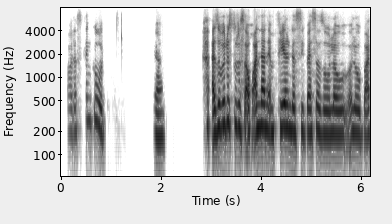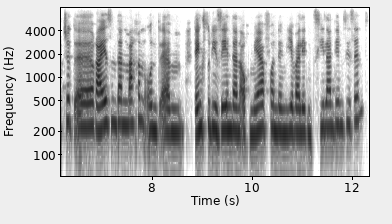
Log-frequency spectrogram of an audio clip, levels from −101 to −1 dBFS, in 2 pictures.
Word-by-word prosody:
Oh, 195 Hz, -, -15 dB
das 200 Hz, +2 st, -15 dB
klingt 275 Hz, -2 st, -11 dB
gut. 225 Hz, -9 st, -1 dB, 1.0 s
Ja. 175 Hz, -2 st, -1 dB, 1.0 s
Also 200 Hz, +6 st, +6 dB
würdest 250 Hz, +1 st, +3 dB
du 240 Hz, -, +1 dB
das 225 Hz, 0 st, 0 dB
auch 220 Hz, -, +5 dB
anderen 225 Hz, 0 st, +7 dB
empfehlen, 215 Hz, +2 st, +3 dB
dass 195 Hz, -1 st, +1 dB
sie 200 Hz, -, -3 dB
besser 195 Hz, +1 st, 0 dB
so 185 Hz, 0 st, +1 dB
Low 185 Hz, 0 st, +1 dB
Low-Budget, 190 Hz, +6 st, -2 dB
äh, 230 Hz, 0 st, +1 dB
Reisen 240 Hz, +3 st, +3 dB
dann 250 Hz, -1 st, -2 dB
machen? 250 Hz, +2 st, -3 dB
Und 215 Hz, -4 st, -4 dB
ähm, 200 Hz, +1 st, -4 dB, 0.2 s
denkst 210 Hz, +2 st, 0 dB
du, 235 Hz, -, -6 dB
die 215 Hz, -1 st, -1 dB
sehen 210 Hz, +2 st, 0 dB
dann 205 Hz, -1 st, 0 dB
auch -, -, -5 dB
mehr 205 Hz, +4 st, -1 dB
von 215 Hz, -1 st, -5 dB
den 195 Hz, -1 st, -3 dB
jeweiligen 195 Hz, -2 st, -3 dB
Ziel, 225 Hz, +1 st, -9 dB
an 225 Hz, -1 st, -3 dB
dem 235 Hz, -1 st, -6 dB
sie 240 Hz, +1 st, -10 dB
sind? 280 Hz, +9 st, -9 dB
215 Hz, 190 wpm, -20 LUFS, 195-230 Hz, 1.0 s, anderen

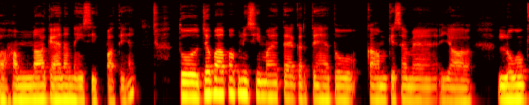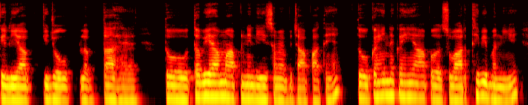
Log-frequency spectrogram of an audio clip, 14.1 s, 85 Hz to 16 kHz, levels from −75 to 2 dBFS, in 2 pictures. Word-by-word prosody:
हम 110 Hz, -1 st, +1 dB, 0.2 s
ना 110 Hz, +1 st, +4 dB
कहना 110 Hz, +1 st, +2 dB
नहीं 110 Hz, -1 st, 0 dB
सीख 100 Hz, -2 st, -4 dB
पाते 100 Hz, +1 st, -4 dB
हैं। 140 Hz, +10 st, -5 dB, 0.6 s
तो 130 Hz, -1 st, +6 dB
जब 150 Hz, +1 st, +6 dB
आप 150 Hz, -1 st, +5 dB
अपनी 150 Hz, -1 st, +3 dB
सीमाएँ 130 Hz, -2 st, 0 dB
तय 120 Hz, -1 st, -1 dB
करते 115 Hz, 0 st, -4 dB
हैं 110 Hz, -1 st, -1 dB
तो, 110 Hz, -1 st, -4 dB
काम 110 Hz, -1 st, -1 dB
के 110 Hz, -, -3 dB
समय 105 Hz, -1 st, -3 dB
या 105 Hz, -1 st, -3 dB, 0.6 s
लोगों 110 Hz, +1 st, +4 dB
के 115 Hz, 0 st, +2 dB
लिए 110 Hz, 0 st, +5 dB
आपकी 105 Hz, +1 st, -1 dB
जो 110 Hz, -1 st, +2 dB
उपलब्धता 105 Hz, +1 st, -3 dB
है, 100 Hz, 0 st, -3 dB, 0.4 s
तो 110 Hz, -2 st, +2 dB
तभी 130 Hz, +1 st, +5 dB
हम 130 Hz, -1 st, +4 dB
अपने 115 Hz, 0 st, 0 dB
लिए 110 Hz, -1 st, +2 dB
समय 105 Hz, -1 st, 0 dB
बचा 100 Hz, 0 st, -2 dB
पाते 100 Hz, +1 st, -4 dB
हैं। 155 Hz, +8 st, -4 dB, 0.2 s
तो 120 Hz, -2 st, +1 dB
कहीं 135 Hz, +1 st, +1 dB
न 140 Hz, -, +2 dB
कहीं 130 Hz, -2 st, -1 dB
आप 120 Hz, -1 st, -2 dB, 0.3 s
स्वार्थी 110 Hz, +3 st, 0 dB
भी 135 Hz, -, +3 dB
बनिए 110 Hz, +4 st, -1 dB
110 Hz, 185 wpm, -23 LUFS, 105-125 Hz, 0.6 s, तो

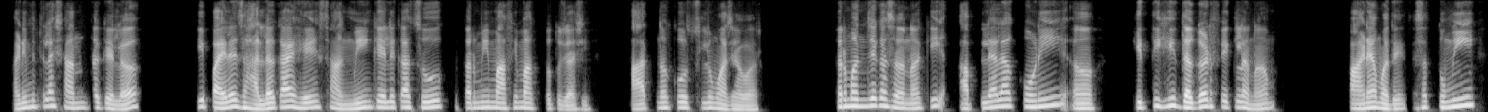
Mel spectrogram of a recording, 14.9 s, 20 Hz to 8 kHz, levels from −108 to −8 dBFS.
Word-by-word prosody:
आणि 120 Hz, +4 st, +1 dB
मी 160 Hz, +3 st, 0 dB
तिला 185 Hz, +1 st, 0 dB
शांत 140 Hz, 0 st, -3 dB
केलं, 120 Hz, +3 st, +2 dB, 0.6 s
की 170 Hz, -, 0 dB
पहिले 145 Hz, +4 st, +5 dB
झालं 130 Hz, -4 st, +3 dB
काय 160 Hz, +1 st, +4 dB
हे 140 Hz, +2 st, +1 dB
सांग. 125 Hz, -8 st, -2 dB
मी 140 Hz, +5 st, +2 dB
केली 155 Hz, -1 st, +2 dB
का 155 Hz, 0 st, +3 dB
चूक. 155 Hz, +3 st, 0 dB, 0.2 s
तर 140 Hz, -, 0 dB
मी 145 Hz, +2 st, 0 dB
माफी 140 Hz, -1 st, 0 dB
मागतो 135 Hz, -3 st, -2 dB
तुझ्याशी. 105 Hz, -1 st, -4 dB, 0.4 s
हात 115 Hz, +2 st, 0 dB
नको 145 Hz, +1 st, -1 dB
उचलू 140 Hz, 0 st, -3 dB
माझ्यावर. 105 Hz, -6 st, -1 dB, 0.8 s
तर 170 Hz, -, +4 dB
म्हणजे 185 Hz, +1 st, +3 dB
कसं 160 Hz, -9 st, +1 dB
ना, 125 Hz, +1 st, +1 dB
की 180 Hz, +8 st, -4 dB, 0.2 s
आपल्याला 150 Hz, +9 st, +1 dB
कोणी 170 Hz, +3 st, +2 dB, 0.2 s
अ, 125 Hz, 0 st, +2 dB, 0.4 s
कितीही 170 Hz, +6 st, 0 dB
दगड 160 Hz, +4 st, +5 dB
फेकलं 155 Hz, -4 st, -1 dB
ना 110 Hz, +2 st, -1 dB, 0.8 s
पाण्यामध्ये, 125 Hz, -1 st, +3 dB
जसं 135 Hz, +5 st, -3 dB
तुम्ही 175 Hz, +8 st, +4 dB
145 Hz, 155 wpm, -23 LUFS, 125-160 Hz, 0.8 s, पहिले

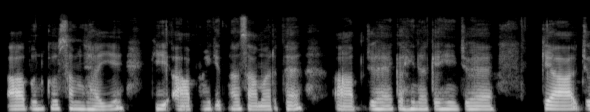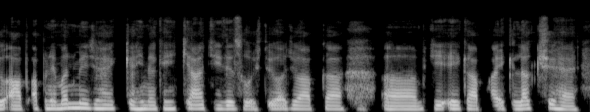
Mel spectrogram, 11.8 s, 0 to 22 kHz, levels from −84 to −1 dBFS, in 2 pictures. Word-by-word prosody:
आप 120 Hz, +1 st, +3 dB
उनको 125 Hz, +2 st, -1 dB
समझाइए 115 Hz, +1 st, 0 dB, 0.3 s
कि 130 Hz, 0 st, 0 dB
आप 110 Hz, 0 st, +3 dB
में 125 Hz, -, -1 dB
कितना 120 Hz, -1 st, -3 dB
सामर्थ 110 Hz, +2 st, -1 dB
है। 120 Hz, +4 st, +1 dB, 0.4 s
आप 110 Hz, 0 st, +2 dB
जो 125 Hz, -, 0 dB
है, 120 Hz, 0 st, +2 dB
कहीं 120 Hz, +1 st, +1 dB
न 115 Hz, -, 0 dB
कहीं 115 Hz, 0 st, +1 dB
जो 115 Hz, -, 0 dB
है, 115 Hz, -1 st, +1 dB, 0.5 s
क्या 120 Hz, -3 st, +6 dB
जो 130 Hz, +1 st, +2 dB
आप 120 Hz, -, +2 dB
अपने 135 Hz, 0 st, +1 dB
मन 150 Hz, +3 st, +4 dB
में, 155 Hz, -1 st, +4 dB
जो 145 Hz, -1 st, 0 dB
है, 135 Hz, 0 st, +2 dB, 0.2 s
कहीं 125 Hz, -2 st, +3 dB
न 125 Hz, -, +1 dB
कहीं 125 Hz, 0 st, 0 dB
क्या 135 Hz, 0 st, +2 dB
चीज़ें 125 Hz, -2 st, -1 dB
सोचते 120 Hz, -, -4 dB
हो 65 Hz, -, +2 dB
और -, -, 0 dB
जो 130 Hz, 0 st, 0 dB
आपका 120 Hz, 0 st, 0 dB
अ, 115 Hz, -1 st, -1 dB
कि 130 Hz, -2 st, 0 dB
एक 130 Hz, +1 st, -3 dB
आपका 125 Hz, +1 st, 0 dB
एक -, -, -6 dB
लक्ष्य 135 Hz, +3 st, +1 dB
है 115 Hz, -4 st, +2 dB
120 Hz, 215 wpm, -23 LUFS, 115-130 Hz, 0.5 s, क्या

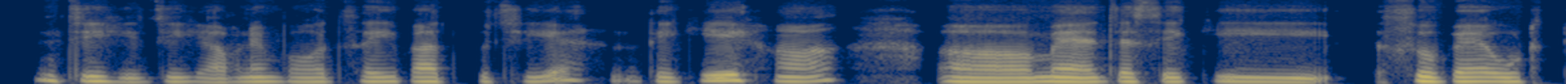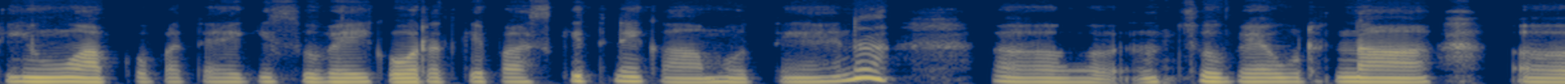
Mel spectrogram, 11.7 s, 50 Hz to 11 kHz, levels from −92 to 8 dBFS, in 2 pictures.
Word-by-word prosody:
जी, 185 Hz, -2 st, 0 dB, 0.2 s
जी 160 Hz, -1 st, -5 dB
आपने 155 Hz, +3 st, -2 dB
बहुत 160 Hz, -1 st, -4 dB
सही 165 Hz, -1 st, -1 dB
बात 170 Hz, -2 st, +1 dB
पूछी 165 Hz, +1 st, -7 dB
है। 220 Hz, +4 st, -3 dB, 0.3 s
देखिए 105 Hz, -10 st, +3 dB
हाँ, 175 Hz, +4 st, 0 dB, 0.4 s
अ, 155 Hz, -2 st, +4 dB
मैं 160 Hz, -2 st, +6 dB
जैसे 160 Hz, -1 st, -1 dB
कि 155 Hz, -3 st, -1 dB, 0.3 s
सुबह 170 Hz, -2 st, +5 dB
उठती 165 Hz, 0 st, -1 dB
हूँ 160 Hz, 0 st, +6 dB
आपको 150 Hz, +1 st, -1 dB
पता 155 Hz, 0 st, -10 dB
है 155 Hz, 0 st, -3 dB
कि 160 Hz, 0 st, -6 dB
सुबह 155 Hz, 0 st, -2 dB
एक 155 Hz, 0 st, -1 dB
औरत 155 Hz, 0 st, +2 dB
के 165 Hz, -, -2 dB
पास 155 Hz, -1 st, -6 dB
कितने 185 Hz, -1 st, -1 dB
काम 150 Hz, -3 st, -3 dB
होते 150 Hz, 0 st, -4 dB
हैं। 155 Hz, +1 st, 0 dB
है 185 Hz, -, -2 dB
ना? 305 Hz, -, +6 dB, 0.5 s
अ, 150 Hz, -3 st, -3 dB
सुबह 160 Hz, -1 st, +1 dB
उठना 160 Hz, 0 st, +1 dB, 0.5 s
अ, 160 Hz, -, -6 dB
160 Hz, 185 wpm, -25 LUFS, 155-165 Hz, 0.5 s, मैं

